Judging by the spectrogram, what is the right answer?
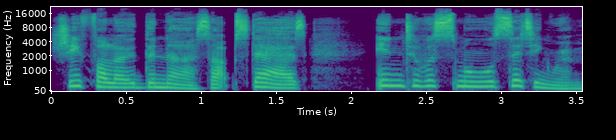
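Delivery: ordinary delivery, nothing marked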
